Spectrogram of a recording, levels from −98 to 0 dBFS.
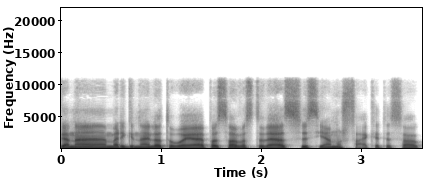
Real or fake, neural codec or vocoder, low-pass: fake; codec, 24 kHz, 0.9 kbps, WavTokenizer, large speech release; 10.8 kHz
